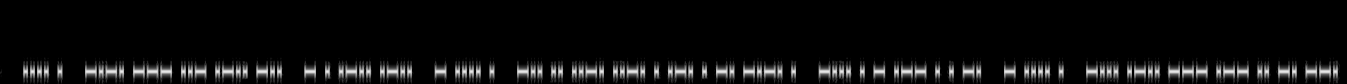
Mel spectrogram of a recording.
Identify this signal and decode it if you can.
Morse code, heard as a keyed tone, about 34 wpm, 600 Hz. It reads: HE COULD TELL THE DIFFERENCE BETWEEN THE BLOWING
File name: the old man and the sea / the old man and the sea 1 35wpm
